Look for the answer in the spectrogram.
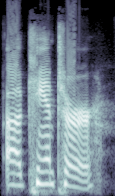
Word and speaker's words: Kantor: Kantor.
